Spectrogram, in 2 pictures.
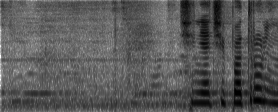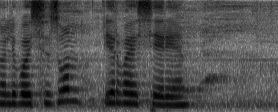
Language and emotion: Russian, neutral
